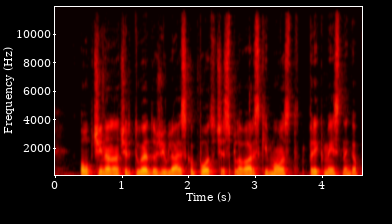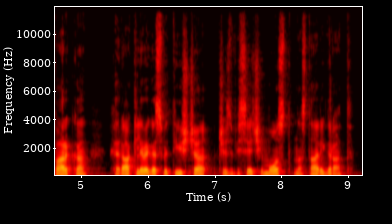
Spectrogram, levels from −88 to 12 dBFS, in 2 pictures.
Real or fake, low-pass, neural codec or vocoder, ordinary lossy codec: real; none; none; none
